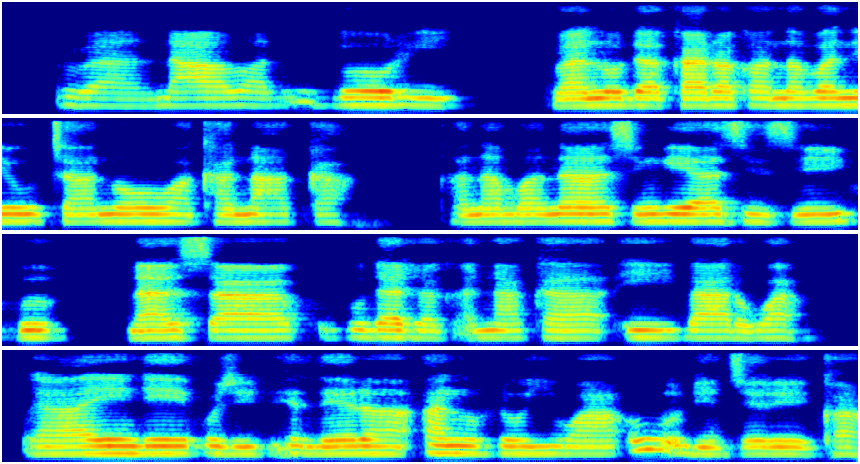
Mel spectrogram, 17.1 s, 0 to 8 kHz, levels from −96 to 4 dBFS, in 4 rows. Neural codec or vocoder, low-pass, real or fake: codec, 24 kHz, 0.5 kbps, DualCodec; 7.2 kHz; fake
